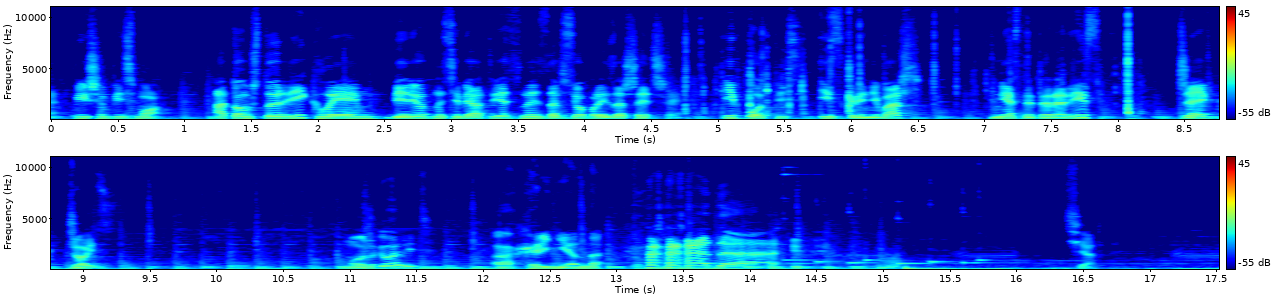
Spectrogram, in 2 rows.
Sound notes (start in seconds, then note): 13.1 laughing; 14.2 ringtone playing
